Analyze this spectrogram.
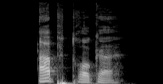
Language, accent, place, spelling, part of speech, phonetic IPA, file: German, Germany, Berlin, Abdrucke, noun, [ˈapˌdʁʊkə], De-Abdrucke.ogg
- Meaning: nominative/accusative/genitive plural of Abdruck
